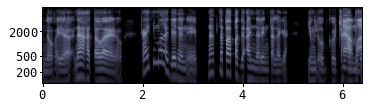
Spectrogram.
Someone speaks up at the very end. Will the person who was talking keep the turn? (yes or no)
no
